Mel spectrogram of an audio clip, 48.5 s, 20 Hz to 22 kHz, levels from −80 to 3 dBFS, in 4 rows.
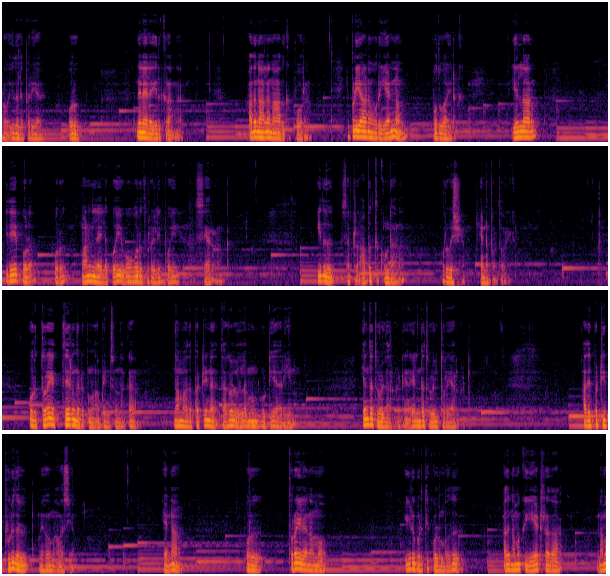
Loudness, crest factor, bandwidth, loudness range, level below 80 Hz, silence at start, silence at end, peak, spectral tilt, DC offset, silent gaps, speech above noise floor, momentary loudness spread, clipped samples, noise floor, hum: -25 LUFS; 20 dB; 15.5 kHz; 7 LU; -54 dBFS; 0 s; 0 s; -6 dBFS; -7.5 dB/octave; under 0.1%; none; 29 dB; 21 LU; under 0.1%; -52 dBFS; none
